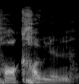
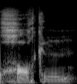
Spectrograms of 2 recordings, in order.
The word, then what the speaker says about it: Harkonnen: Opposing the Atreides, or, you know, an uneasy truce, shall we say, is House Harkonnen, or Harkonnen, depending on what pronunciation you like, who reside on the planet of Gedi Prime.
